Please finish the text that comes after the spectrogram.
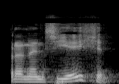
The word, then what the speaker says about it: pronunciation: you can find out there is no whoa after n in pronunciation therefore pronounce pronunciation next one people usually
